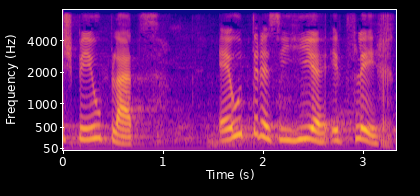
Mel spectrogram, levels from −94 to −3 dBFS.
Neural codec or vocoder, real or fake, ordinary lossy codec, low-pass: none; real; none; 7.2 kHz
